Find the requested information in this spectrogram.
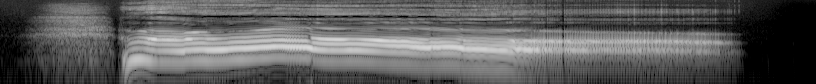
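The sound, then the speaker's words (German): A short sharp intake of breath, then a loud, drawn-out roar of fright and pain from a zoo animal biting into a piece of meat, rising, wavering, and trailing off after about three seconds, alone with no talking. “Begeistert schlägt er seine scharfen Zähne rein und brüllt von Schreck und Schmerz laut auf.”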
